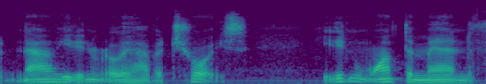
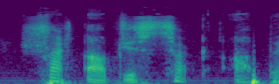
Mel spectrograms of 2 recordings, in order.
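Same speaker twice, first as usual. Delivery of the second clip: restrained angry yell; 4 dB louder than usual. A narrator's reading. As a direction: snap at him to silence him. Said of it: "Andrew yelled".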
